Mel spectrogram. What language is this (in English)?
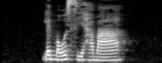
Cantonese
